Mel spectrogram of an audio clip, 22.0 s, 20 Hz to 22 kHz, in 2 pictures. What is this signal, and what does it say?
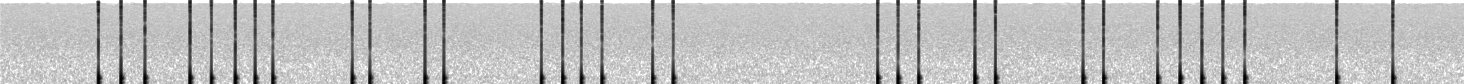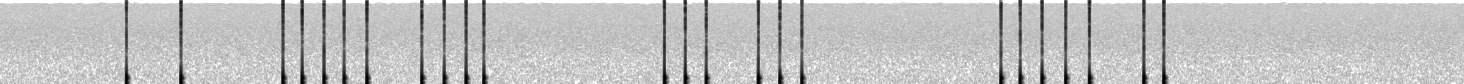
Tap code, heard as knocks on a wall, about 6 knocks a second. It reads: PGR MJA AY N W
